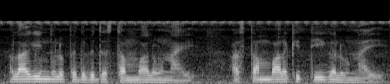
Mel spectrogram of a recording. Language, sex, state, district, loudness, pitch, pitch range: Telugu, male, Telangana, Hyderabad, -18 LUFS, 110 Hz, 100-115 Hz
